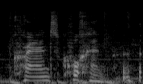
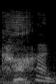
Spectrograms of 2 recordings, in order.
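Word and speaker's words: Kranzkuchen: Okay, well today we've got Kransküchen. That's how you pronounce it. Kransküchen.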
